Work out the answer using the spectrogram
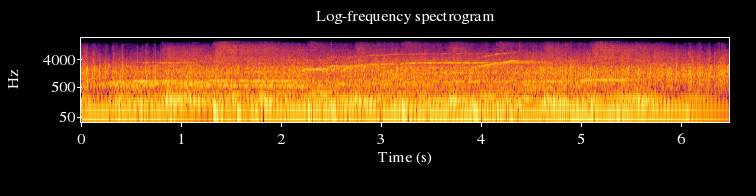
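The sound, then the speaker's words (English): Studio audience applause and cheering for a guest at the close of a rugby chat show, a loud continuous wash of clapping with scattered cheers holding steady throughout. “Give him a huge, huge round of applause, ladies and gentlemen.”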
